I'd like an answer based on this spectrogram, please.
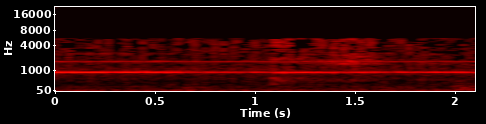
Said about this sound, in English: Listen. What is it? Well, listen. A train. Yes, but it's going fast, Ollie, just like all the rest of them. It's going fast. No. It's stopping, I tell you. It's slowing down. You're right, Ollie. It is stopping. It's pulling into the platform.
